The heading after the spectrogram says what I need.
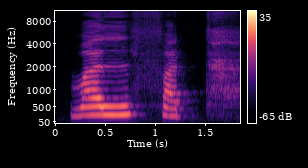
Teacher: فتح تا کا ہمس اور ساتھ میں ہا کی ساؤنڈ، یہ دونوں اکٹھے آئیں گے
